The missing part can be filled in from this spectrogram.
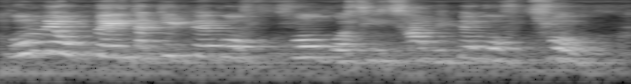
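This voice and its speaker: A woman giving an emotional testimony in a church, telling her story in an animated way with frequent tag questions. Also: sits high, moderate pace. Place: church sanctuary. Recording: echoey church hall, distant mic, soft music.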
